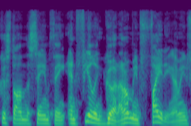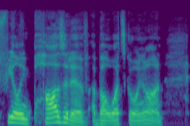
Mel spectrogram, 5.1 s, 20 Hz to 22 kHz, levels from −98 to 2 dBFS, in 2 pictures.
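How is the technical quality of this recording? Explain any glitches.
There is one glitch in this speech recording. An electrical switching spike occurs at 3.12 s, right after "fighting I mean feeling". It is a sharp snap at a modest level, somewhere around -30 dBFS, laid over the speech. It is likely an arc from a nearby switch or motor that was picked up by the audio line.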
